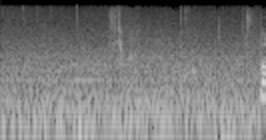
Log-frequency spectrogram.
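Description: Steady outdoor background hiss with a few faint taps.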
